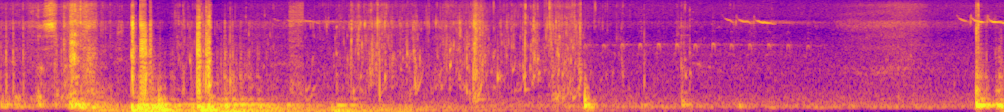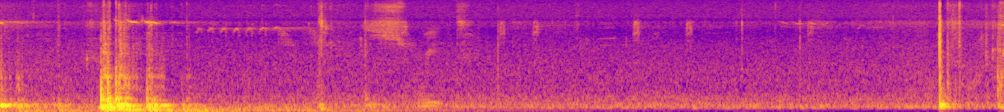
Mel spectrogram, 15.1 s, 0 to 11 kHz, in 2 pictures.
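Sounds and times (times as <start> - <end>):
water sloshing: 0.5 - 5.2, 7.4 - 11.2
knocks on kayak: 0.6 - 5.0, 7.3 - 11.0.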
